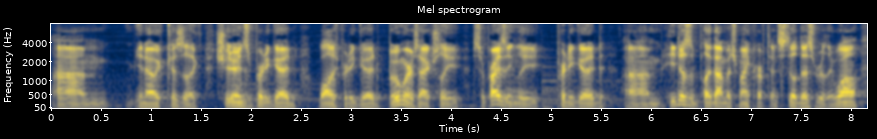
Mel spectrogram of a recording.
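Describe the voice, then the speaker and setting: Casual young male host, under the weather and hoarse, upbeat and rambly, low-ish voice. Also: brisk, hardly any pauses. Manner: upbeat, rambling with many fillers. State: sick, losing his voice. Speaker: event host announcing teams. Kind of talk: casual video announcement.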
